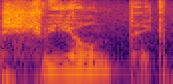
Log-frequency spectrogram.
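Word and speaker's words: Świątek: Tror att hon har polsk påbrå eftersom att en av hennes favoritspelare på touren, det är Iga Swiatek Patrik. Ja, bra uttal där.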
